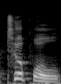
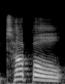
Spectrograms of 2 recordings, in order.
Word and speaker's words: tuple: we return a tle a tuple or Tuple tle how different people pronounce it differently a tupple of an atom okay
